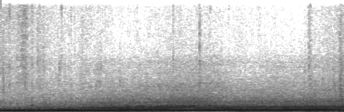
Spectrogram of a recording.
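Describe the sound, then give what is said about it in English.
A deep chroma blue car with an automatic gearbox revs hard as it accelerates, its pitch climbing steadily, dipping briefly at a gear change, then rising again. Loud, with no voices. “It is blindingly quick.”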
